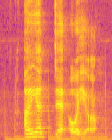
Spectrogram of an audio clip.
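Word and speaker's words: aglio e olio: You can make, there's an Italian dish called, I say it wrong every time, aglio de olio.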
